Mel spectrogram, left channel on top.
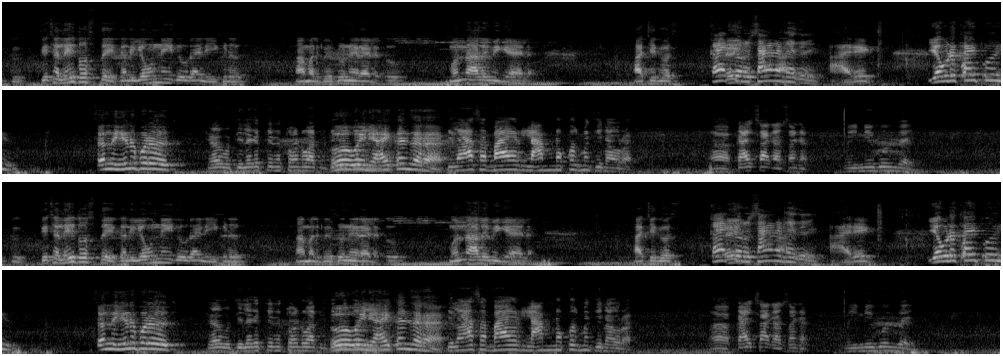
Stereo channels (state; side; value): normal; both; correlation 0.59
